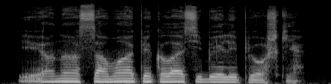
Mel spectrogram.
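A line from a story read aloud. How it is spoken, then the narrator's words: Hoarse croak. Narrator (Russian): прохрипел Стю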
